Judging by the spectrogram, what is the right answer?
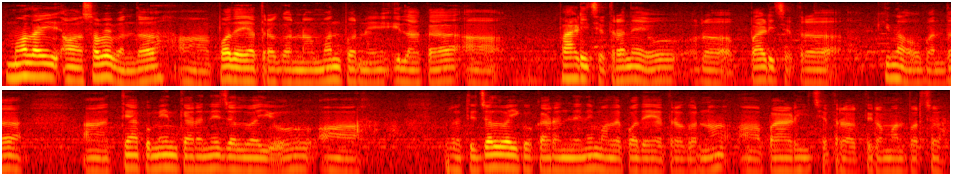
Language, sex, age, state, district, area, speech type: Nepali, male, 18-30, West Bengal, Darjeeling, rural, spontaneous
